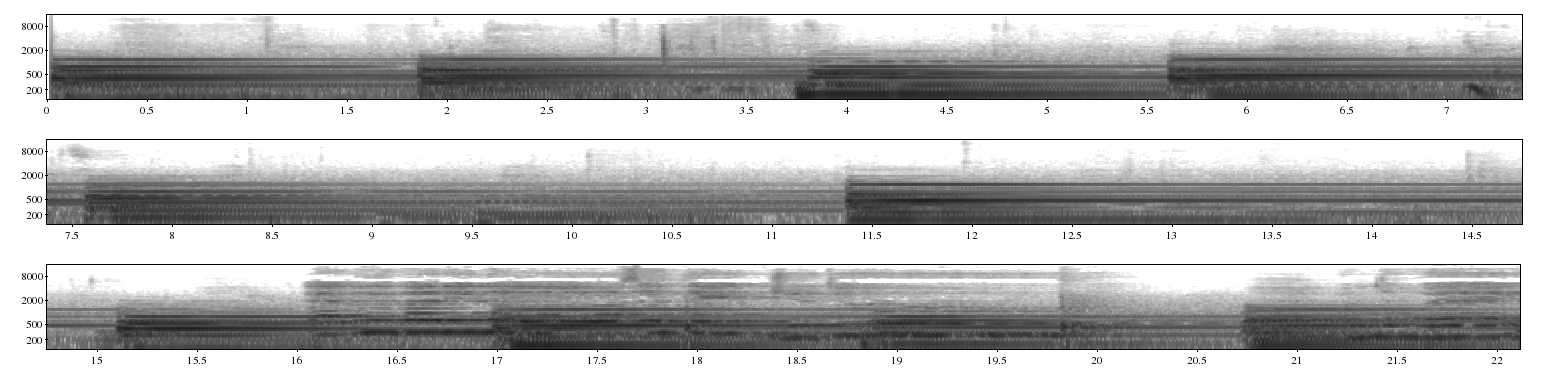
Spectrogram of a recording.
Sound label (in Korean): 호주여 노래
